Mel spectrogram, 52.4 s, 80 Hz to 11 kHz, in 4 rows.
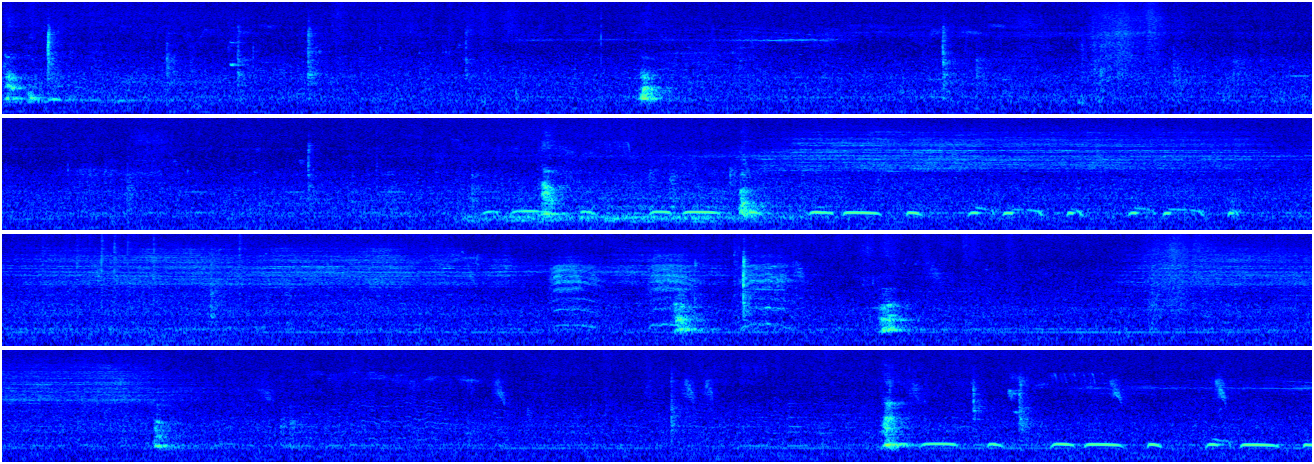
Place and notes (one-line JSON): {"title": "Chemin des Sablons, La Rochelle, France - semi distant bell tower and resumption of construction site this morning", "date": "2020-04-16 11:38:00", "description": "semi distant bell tower and resumption of construction site this morning\nORTF DPA4022 + Rycote + Mix 2000 AETA + edirol R4Pro", "latitude": "46.17", "longitude": "-1.21", "altitude": "10", "timezone": "Europe/Paris"}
